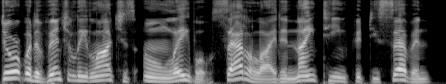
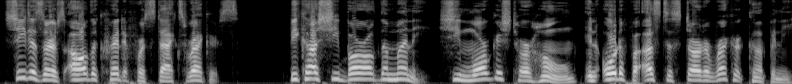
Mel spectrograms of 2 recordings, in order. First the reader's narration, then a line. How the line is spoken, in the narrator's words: he said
